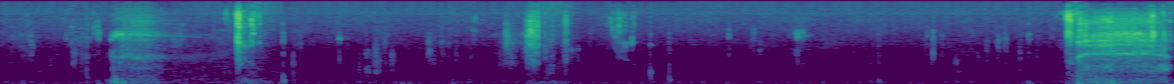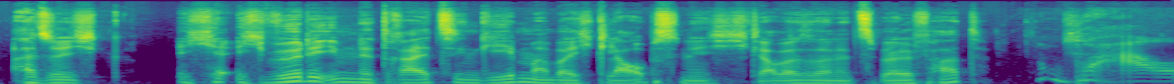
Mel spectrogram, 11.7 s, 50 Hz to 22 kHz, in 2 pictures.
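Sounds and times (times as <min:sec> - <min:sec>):
slurping wine through the lips while tasting: 0:00.0 - 0:03.4
speech: 0:06.0 - 0:11.7.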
